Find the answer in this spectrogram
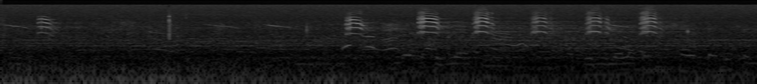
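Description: A bird giving a series of short, sharp, shrill calls, one near the start and then about two a second for a couple of seconds, over a steady low rumble.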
